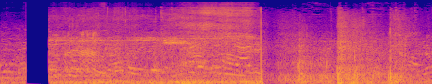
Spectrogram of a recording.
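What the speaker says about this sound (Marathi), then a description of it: "बारीक जण फटाके फोडतायत" Firecrackers go off during a Diwali dawn celebration, with loud, close bangs and crackling over a busy crowd babble. There is a brief dropout near the start, then a fresh burst of pops partway through.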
